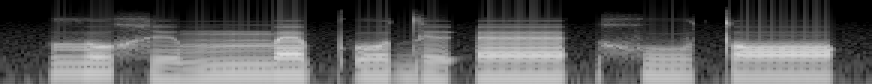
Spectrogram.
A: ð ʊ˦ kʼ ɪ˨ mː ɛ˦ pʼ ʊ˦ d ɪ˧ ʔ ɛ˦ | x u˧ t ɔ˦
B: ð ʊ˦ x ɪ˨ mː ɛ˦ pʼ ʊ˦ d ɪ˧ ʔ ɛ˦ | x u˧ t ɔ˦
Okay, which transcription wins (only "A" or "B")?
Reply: B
